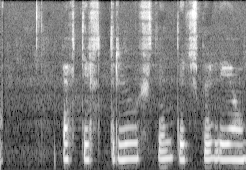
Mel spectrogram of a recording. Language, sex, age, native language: Icelandic, male, 10, Icelandic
